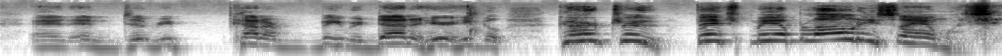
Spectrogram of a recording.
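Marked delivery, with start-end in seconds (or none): 2.8-5.0 very high, loud hollering. Recounting how a man would call out again for food: imitating a yell. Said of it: "he'd yell it out again".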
